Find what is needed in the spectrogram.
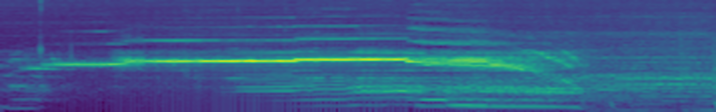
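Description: A bull elk bugling: one long high whistle held for about two seconds, then sliding down in pitch and fading, with a deeper tone sounding beneath it.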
